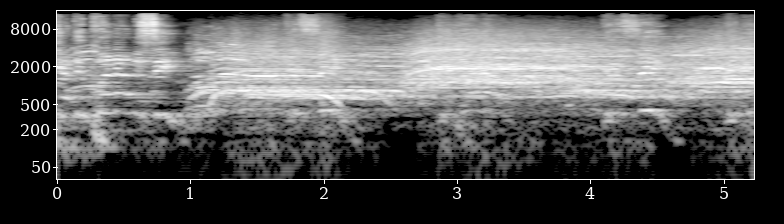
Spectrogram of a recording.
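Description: A man raps loudly into a microphone.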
